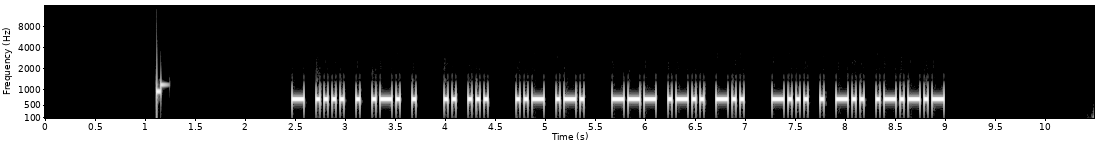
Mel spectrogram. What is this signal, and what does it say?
Morse code, heard as a keyed tone, about 30 wpm, 700 Hz. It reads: THERE IS UR OLD BED.
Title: Sentences from Top 500 Words and Abbreviations 30wpm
